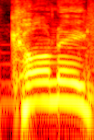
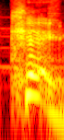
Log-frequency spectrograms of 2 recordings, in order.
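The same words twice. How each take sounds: First: The word is said as two syllables. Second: The word is said as one syllable. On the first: The speaker calls it right. "the real pronunciation is cane corso" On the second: The speaker calls it wrong. "You've probably been pronouncing its name wrong"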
